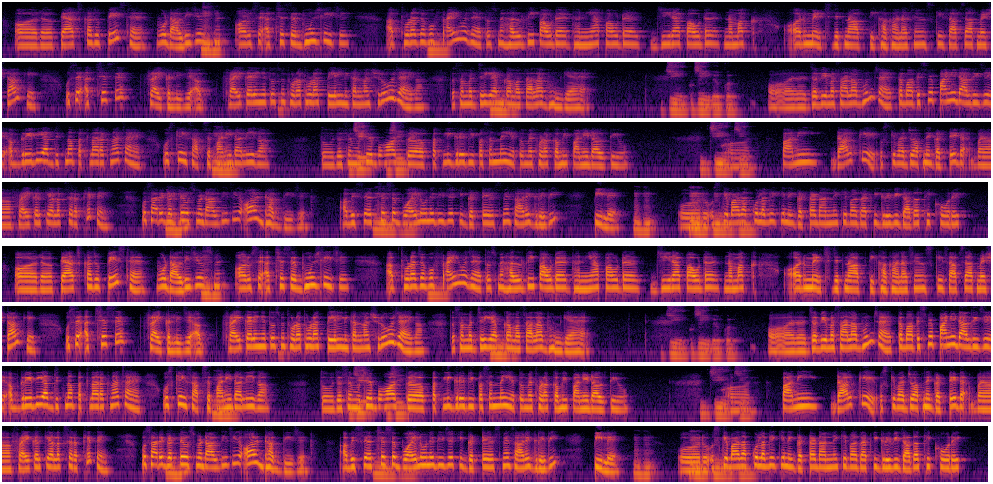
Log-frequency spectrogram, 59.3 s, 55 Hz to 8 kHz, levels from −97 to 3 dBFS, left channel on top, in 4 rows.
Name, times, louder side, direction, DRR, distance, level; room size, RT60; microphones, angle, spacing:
voice 1, 0.2-5.2 5.5-16.7 17.0-17.9 18.1-23.6 26.3-33.7 34.5-39.1 40.0-40.1 40.6-40.9 41.4-46.1 46.4-49.1 49.6-53.8 54.7-58.9, right 6 dB, 75° right, 10 dB, 0.4 m, -26 dB
voice 2, 24.8-25.8 32.8-33.2 34.9-35.2 35.6-35.8 40.1-40.9 47.0-47.3 50.1-50.7 54.0-54.3 54.8-55.7, left 1 dB, 10° left, 5 dB, 1.2 m, -36 dB
10.5 x 7.6 x 3.7 m, 0.39 s
head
